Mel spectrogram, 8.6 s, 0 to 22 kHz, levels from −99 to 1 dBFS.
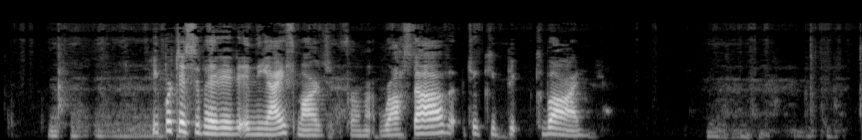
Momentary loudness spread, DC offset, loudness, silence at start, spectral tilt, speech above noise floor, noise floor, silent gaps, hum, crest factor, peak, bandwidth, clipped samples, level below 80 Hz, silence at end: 22 LU; under 0.1%; -21 LUFS; 0.5 s; -4.5 dB/octave; 62 dB; -84 dBFS; none; none; 22 dB; -2 dBFS; 11.5 kHz; under 0.1%; -74 dBFS; 2.8 s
